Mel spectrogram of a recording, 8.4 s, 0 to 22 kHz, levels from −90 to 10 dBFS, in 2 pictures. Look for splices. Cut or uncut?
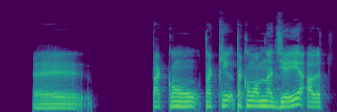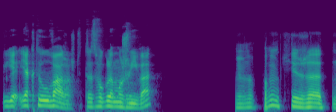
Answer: uncut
